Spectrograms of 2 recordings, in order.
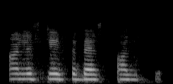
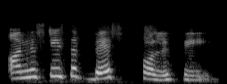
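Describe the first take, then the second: First: It is said in a sad tone. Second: It is said in a happy tone.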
